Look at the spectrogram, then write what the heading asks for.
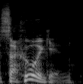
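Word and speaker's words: Sahuagin: it right stop walking then the game they pronounce it sahu again I'm pretty sure uh but no it's pronounced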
